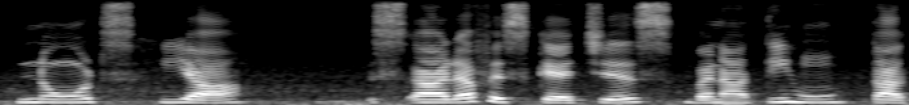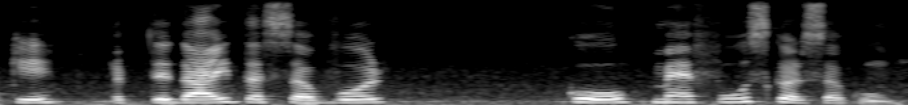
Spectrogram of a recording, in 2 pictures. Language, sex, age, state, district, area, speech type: Urdu, female, 18-30, Delhi, North East Delhi, urban, spontaneous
